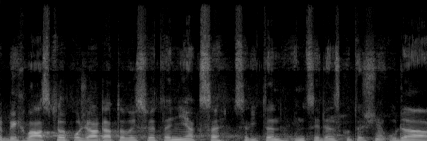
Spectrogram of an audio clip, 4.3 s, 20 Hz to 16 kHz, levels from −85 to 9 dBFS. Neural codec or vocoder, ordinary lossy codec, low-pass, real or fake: vocoder, 44.1 kHz, 128 mel bands, Pupu-Vocoder; Opus, 32 kbps; 14.4 kHz; fake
